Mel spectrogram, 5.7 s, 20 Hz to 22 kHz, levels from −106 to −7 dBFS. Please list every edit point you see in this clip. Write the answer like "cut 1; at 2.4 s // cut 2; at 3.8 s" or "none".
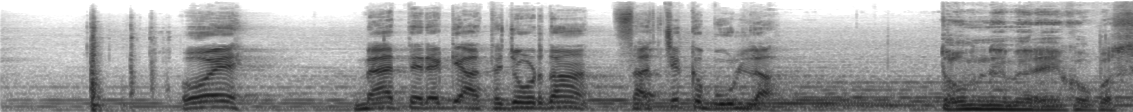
cut 1; at 4.2 s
